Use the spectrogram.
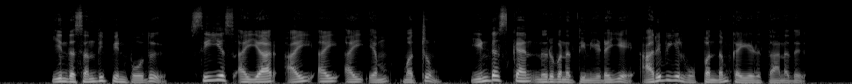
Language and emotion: Tamil, neutral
